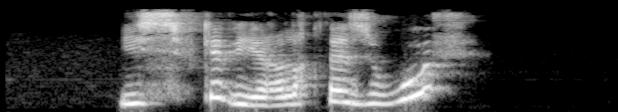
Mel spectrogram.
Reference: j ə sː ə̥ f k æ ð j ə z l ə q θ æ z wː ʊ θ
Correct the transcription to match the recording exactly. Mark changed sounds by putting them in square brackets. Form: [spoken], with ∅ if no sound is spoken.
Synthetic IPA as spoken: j ə sː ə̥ f k æ ð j ə [ʁ] l ə q θ æ z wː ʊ θ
